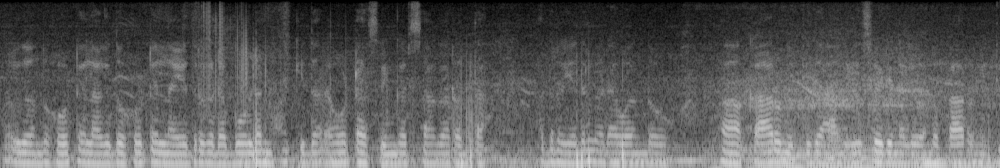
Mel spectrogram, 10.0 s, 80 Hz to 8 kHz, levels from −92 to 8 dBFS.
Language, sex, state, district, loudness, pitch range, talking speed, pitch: Kannada, male, Karnataka, Chamarajanagar, -18 LUFS, 135-140 Hz, 130 wpm, 135 Hz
